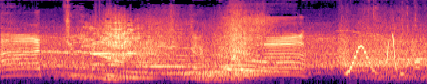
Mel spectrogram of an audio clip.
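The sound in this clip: Racing vehicle skidding and spinning out of control: a loud, continuous whining engine with screeching, sliding tones that waver up and down throughout.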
